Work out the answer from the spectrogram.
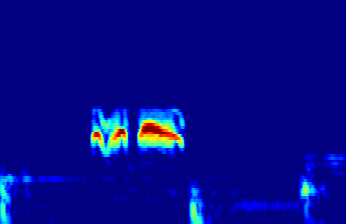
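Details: Spotted dove cooing to lure wild doves: a single two-part coo, a short wavering phrase followed by a longer, fuller drawn-out note, with faint low knocks before and after.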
